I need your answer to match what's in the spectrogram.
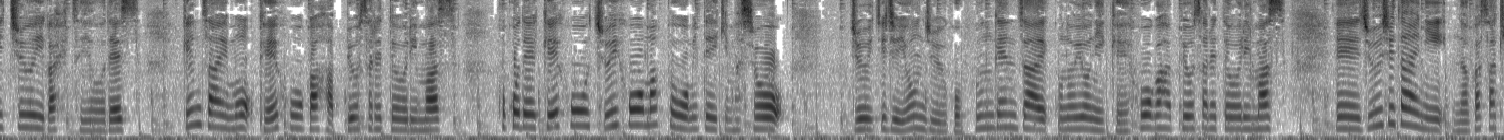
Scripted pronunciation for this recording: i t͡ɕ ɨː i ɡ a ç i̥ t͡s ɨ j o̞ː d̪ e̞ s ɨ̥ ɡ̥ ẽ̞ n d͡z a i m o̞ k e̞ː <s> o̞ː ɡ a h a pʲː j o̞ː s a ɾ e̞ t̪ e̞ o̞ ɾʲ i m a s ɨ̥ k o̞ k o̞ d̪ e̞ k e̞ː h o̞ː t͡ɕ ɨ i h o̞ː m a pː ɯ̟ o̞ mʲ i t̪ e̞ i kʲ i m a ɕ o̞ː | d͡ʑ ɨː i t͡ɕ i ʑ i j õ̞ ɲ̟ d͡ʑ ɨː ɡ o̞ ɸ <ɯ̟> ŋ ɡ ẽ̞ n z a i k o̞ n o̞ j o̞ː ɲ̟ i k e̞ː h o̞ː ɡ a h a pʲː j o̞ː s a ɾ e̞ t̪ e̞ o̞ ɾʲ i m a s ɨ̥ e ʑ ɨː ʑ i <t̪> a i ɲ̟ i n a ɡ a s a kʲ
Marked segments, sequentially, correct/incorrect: incorrect: h, incorrect: ɯ̟̃, incorrect: d̪

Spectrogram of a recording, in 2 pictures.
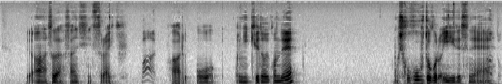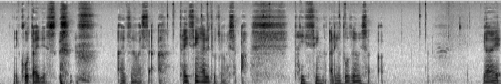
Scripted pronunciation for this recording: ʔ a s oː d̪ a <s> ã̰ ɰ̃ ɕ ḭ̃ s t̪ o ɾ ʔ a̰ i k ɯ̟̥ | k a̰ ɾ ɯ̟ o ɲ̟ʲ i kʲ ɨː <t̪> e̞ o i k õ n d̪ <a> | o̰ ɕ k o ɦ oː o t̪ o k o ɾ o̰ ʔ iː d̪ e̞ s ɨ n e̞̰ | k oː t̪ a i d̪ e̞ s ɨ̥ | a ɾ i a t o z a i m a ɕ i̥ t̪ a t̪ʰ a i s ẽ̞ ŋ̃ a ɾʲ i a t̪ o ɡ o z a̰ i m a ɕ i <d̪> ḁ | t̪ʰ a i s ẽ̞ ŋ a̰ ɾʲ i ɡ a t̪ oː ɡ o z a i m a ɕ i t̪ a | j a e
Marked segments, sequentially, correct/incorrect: correct, incorrect: d̪, incorrect: e, incorrect: t̪

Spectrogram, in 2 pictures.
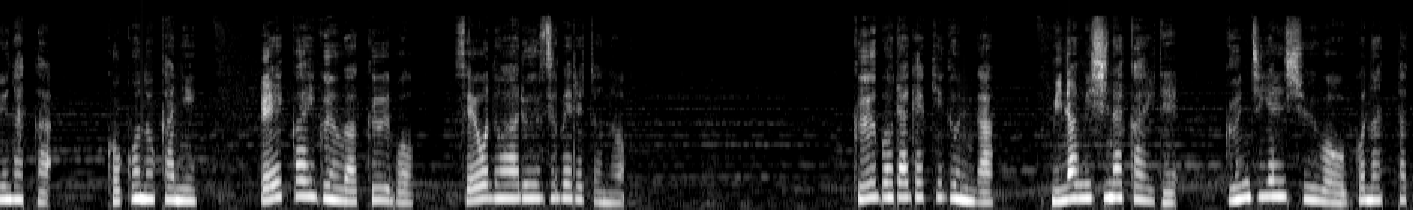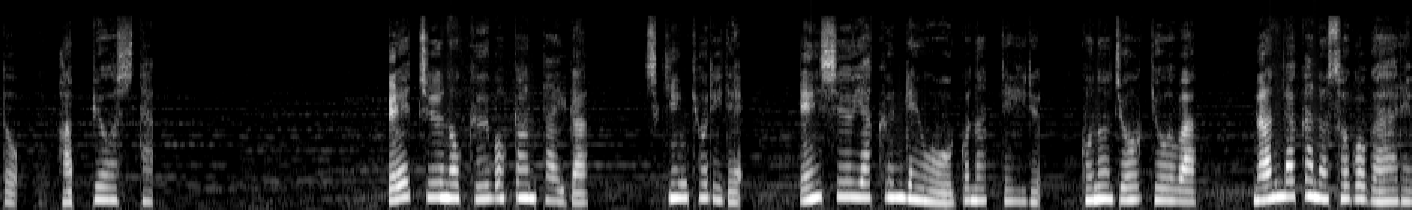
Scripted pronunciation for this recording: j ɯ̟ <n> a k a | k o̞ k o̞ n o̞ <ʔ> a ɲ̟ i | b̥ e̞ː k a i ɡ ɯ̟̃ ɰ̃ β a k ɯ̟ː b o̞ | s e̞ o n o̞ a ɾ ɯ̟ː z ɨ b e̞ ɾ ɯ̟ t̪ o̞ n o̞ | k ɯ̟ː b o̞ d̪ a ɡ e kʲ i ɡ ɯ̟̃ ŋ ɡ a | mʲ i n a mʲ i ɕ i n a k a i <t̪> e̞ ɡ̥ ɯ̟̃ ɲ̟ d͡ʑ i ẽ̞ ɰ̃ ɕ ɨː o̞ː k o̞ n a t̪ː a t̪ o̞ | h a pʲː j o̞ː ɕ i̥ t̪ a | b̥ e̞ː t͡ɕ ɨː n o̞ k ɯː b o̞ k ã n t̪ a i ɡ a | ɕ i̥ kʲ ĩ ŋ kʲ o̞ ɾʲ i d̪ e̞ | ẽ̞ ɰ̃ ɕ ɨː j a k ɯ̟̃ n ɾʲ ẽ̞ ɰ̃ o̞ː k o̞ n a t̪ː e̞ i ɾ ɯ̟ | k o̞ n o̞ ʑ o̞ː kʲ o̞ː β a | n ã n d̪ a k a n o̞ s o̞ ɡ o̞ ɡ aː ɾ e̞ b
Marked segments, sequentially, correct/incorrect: correct, incorrect: k, incorrect: d̪

